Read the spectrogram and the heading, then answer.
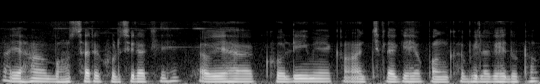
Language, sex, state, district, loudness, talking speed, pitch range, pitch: Chhattisgarhi, male, Chhattisgarh, Rajnandgaon, -16 LUFS, 220 wpm, 125-135 Hz, 130 Hz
